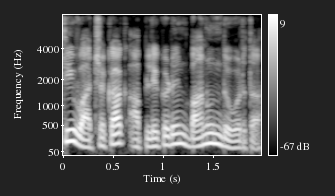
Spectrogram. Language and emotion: Goan Konkani, neutral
